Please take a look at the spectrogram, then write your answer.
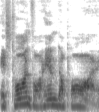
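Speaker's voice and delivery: bad, put-on Australian accent, very slow, drawn way out. Answering a request for an Australian impression, in a bad Australian accent. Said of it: "a bad Australian impression".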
